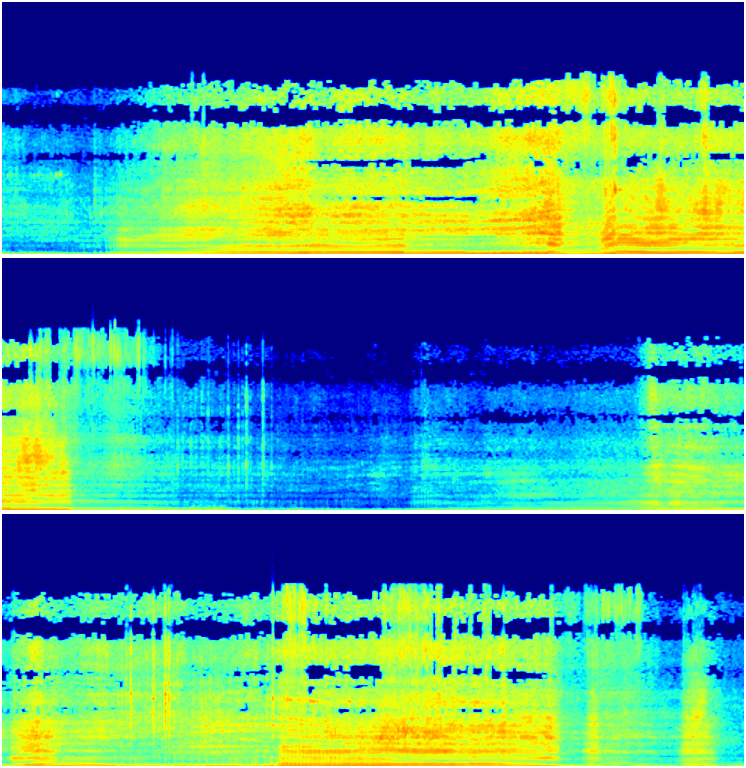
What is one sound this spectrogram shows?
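A dirt bike engine revs up and down as it races past close by.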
